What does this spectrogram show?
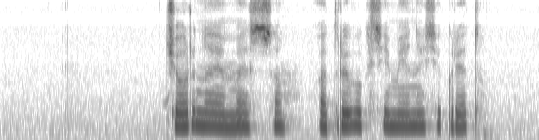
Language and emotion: Russian, neutral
